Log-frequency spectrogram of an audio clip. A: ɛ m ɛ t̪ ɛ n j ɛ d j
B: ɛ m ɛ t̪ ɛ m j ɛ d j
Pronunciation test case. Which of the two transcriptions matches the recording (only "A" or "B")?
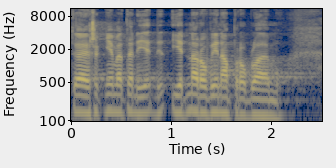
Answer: A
